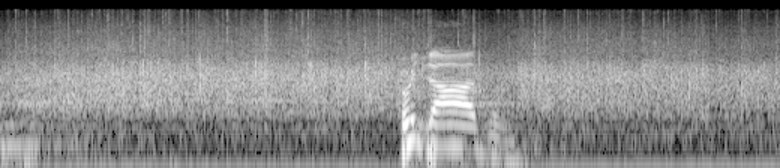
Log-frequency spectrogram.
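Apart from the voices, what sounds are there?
audience applause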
